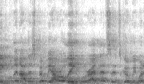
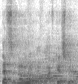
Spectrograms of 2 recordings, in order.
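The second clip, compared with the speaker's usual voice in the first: usual speaking voice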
